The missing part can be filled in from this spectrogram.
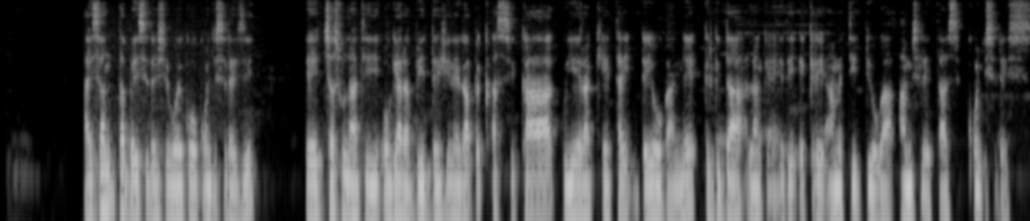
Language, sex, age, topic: Gamo, male, 18-24, government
